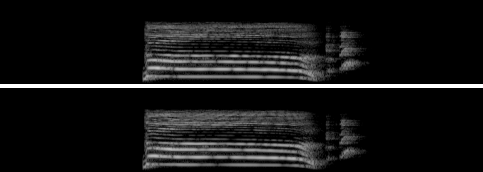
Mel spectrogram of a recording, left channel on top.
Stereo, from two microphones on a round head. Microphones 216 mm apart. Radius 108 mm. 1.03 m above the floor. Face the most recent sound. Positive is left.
turn(degrees=0)  # may be behind; listen again after turning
